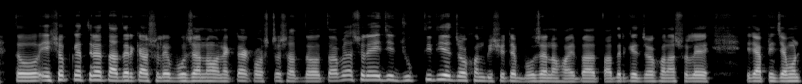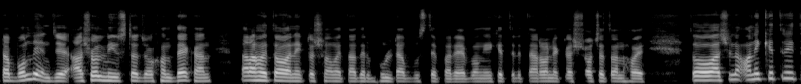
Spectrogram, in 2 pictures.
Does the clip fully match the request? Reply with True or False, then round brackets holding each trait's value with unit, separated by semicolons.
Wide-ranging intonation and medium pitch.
False (3.5 semitones; 160 Hz)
